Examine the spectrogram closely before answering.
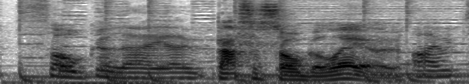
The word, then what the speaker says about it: Solgaleo: I call it Solgaleo, but I'm being asked, is the pronunciation Solgaleo or Solgaleo? Solgaleo.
